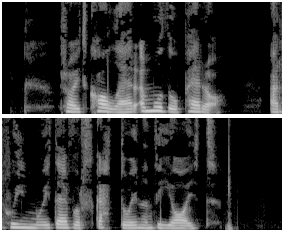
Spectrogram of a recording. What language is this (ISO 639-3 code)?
cym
